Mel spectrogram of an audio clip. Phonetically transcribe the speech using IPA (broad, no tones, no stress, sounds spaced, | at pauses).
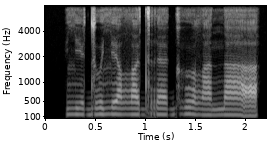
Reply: lʲ ø d u lʲ ɜ lˠ ə d r ɜ ɡʱ u lˠ a n̪ a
